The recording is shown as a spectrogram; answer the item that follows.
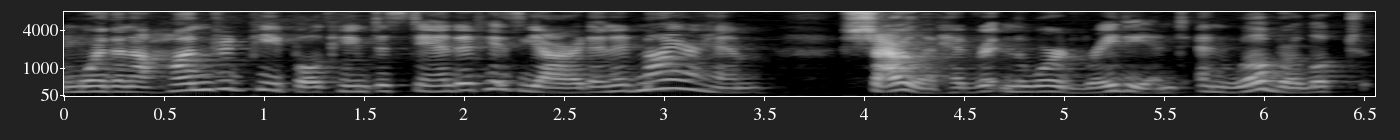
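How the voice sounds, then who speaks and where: Expressive woman reading a children's story. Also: mid-range voice. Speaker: teacher reading aloud. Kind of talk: children's story read-aloud narration.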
